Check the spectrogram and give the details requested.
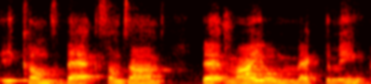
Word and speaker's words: myomectomy: And then I've heard that it comes back sometimes, that myomectomy. Am I pronouncing it right? Yes, Yeah. myomectomy. Yep.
